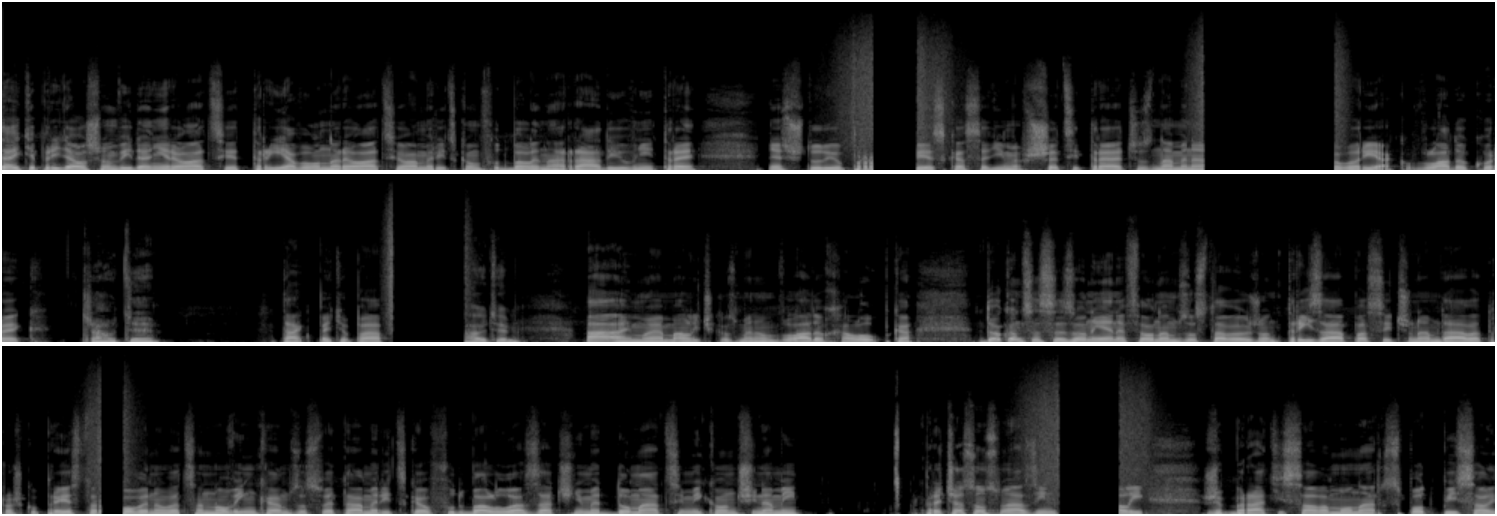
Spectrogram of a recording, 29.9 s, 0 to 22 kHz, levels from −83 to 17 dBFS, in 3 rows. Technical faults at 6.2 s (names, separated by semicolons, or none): wireless microphone squelch dropout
